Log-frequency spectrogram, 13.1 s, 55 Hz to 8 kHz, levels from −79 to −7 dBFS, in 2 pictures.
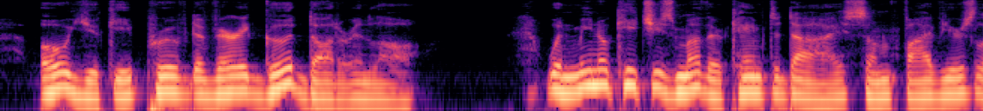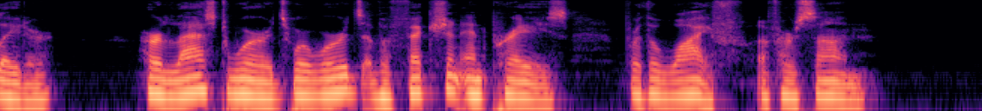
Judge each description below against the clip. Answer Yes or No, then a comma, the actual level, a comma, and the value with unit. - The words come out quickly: No, average, 150 wpm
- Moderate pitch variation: Yes, average, 3.5 semitones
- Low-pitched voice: Yes, low, 115 Hz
